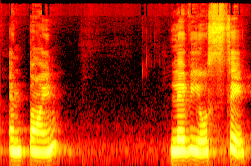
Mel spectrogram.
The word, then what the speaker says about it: Antoine Lavoisier: Similarly, in the French language, the last letter is always silent. So we pronounce the name as Antoine Lavoisier.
